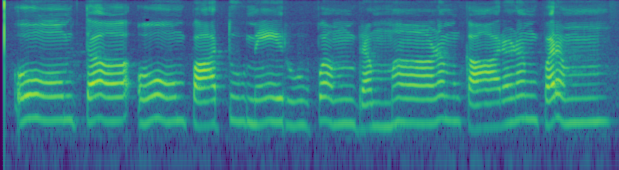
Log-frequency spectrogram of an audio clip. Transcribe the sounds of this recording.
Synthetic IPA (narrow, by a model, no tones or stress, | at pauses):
oːmt̪ɐoːmpaːt̪umeːɾuːpɐmbɾɐmːaːɳɐmkaːɾɐɳɐmpɐɾɐm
